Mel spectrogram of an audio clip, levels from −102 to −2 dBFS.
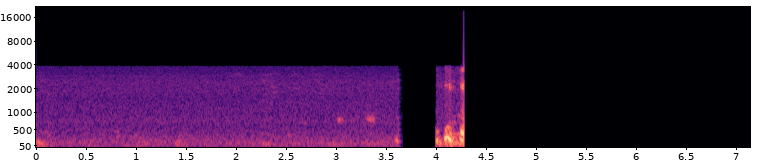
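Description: At 3.62 s the sound breaks up in a long network dropout lasting to 4.01 s. About 0.38 s of audio never arrived, most likely lost packets on the call link. The receiver stretches the last fragment into a fading buzz before settling to near silence. The sound then resumes without the missing portion. On a spectrogram this shows as a smeared, repetitive band that thins out into an almost empty column. In the waveform the envelope decays into a flat trace.

At 4.27 s an audio dropout to silence begins and runs to the end of the clip, likely a lost input or a mute, with silence written from then on. The cut is abrupt and leaves no room tone. The waveform is a flat line, and the spectrogram is completely blank from that point. Before both faults the spectrogram shows nothing above 4 kHz, which fits the G.711 mu-law call path.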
